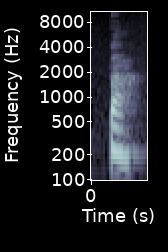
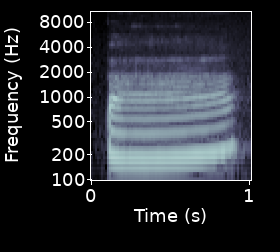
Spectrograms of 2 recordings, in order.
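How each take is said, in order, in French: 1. La syllabe est courte et légère, non accentuée. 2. Le ton monte du milieu vers le haut. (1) "Et le ton neutre" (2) "Deuxième temps"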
